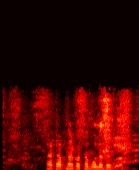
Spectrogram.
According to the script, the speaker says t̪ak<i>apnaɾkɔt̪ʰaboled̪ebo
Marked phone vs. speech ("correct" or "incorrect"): incorrect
